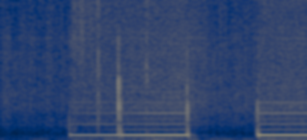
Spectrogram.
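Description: A mobile phone busy tone after the called person rejected the call: steady electronic beeps, each lasting nearly a second, repeating with short gaps, clear, with no one speaking.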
